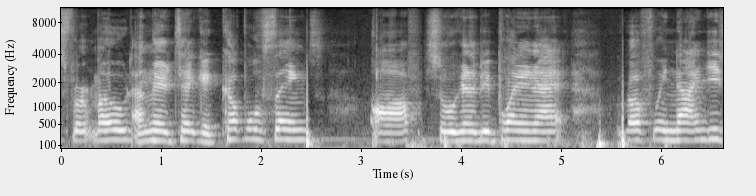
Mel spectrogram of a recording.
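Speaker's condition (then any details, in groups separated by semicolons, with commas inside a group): Cerebral palsy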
